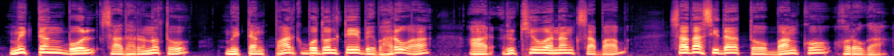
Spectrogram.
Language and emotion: Santali, neutral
